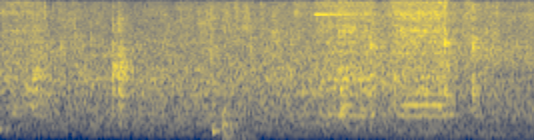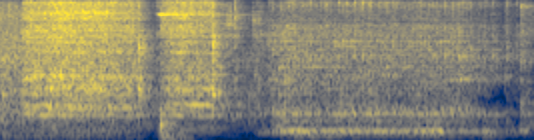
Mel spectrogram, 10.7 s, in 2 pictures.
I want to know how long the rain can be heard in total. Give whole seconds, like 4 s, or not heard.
7 s.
